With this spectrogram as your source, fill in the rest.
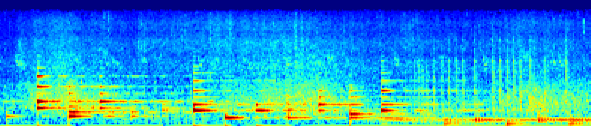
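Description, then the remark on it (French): A gentle lakeside ambience: a soft, steady wash of lake water and a light wind moving the tree branches and skimming the water's surface, heard beneath slow, ringing melodic notes, with no voices. “tout doucement, un vent léger vient faire danser les branches des arbres dessinés sur l'eau.”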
